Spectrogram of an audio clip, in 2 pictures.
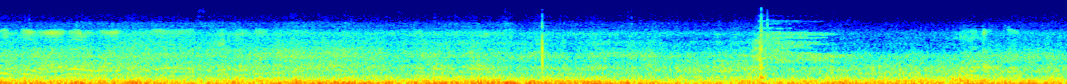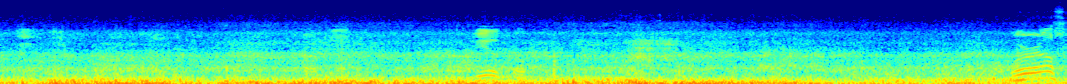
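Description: Rushing airflow buffeting the camera microphone of a tandem paraglider in flight: a steady low rumble that swells and eases.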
